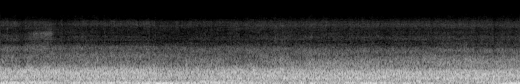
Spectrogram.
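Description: Steady rush of water pouring over a low concrete spillway: a dense, even, low rumble with no breaks.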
